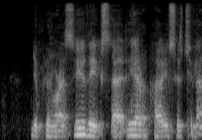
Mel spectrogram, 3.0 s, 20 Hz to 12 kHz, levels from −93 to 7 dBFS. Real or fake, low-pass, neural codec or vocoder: fake; 10.8 kHz; codec, 24 kHz, 1.5 kbps, HILCodec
